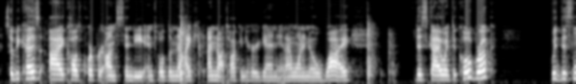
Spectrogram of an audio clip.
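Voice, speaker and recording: A young woman from New telling an exasperated, animated storytime vlog at home. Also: mid-range voice. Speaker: reptile keeper vlogger.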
